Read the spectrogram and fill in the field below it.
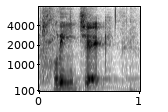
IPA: ˈpliː-dʒɪk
